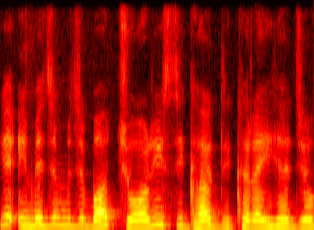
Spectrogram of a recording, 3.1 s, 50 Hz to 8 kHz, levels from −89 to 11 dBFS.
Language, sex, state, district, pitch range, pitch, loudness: Hindi, female, Maharashtra, Aurangabad, 230-260 Hz, 240 Hz, -18 LUFS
